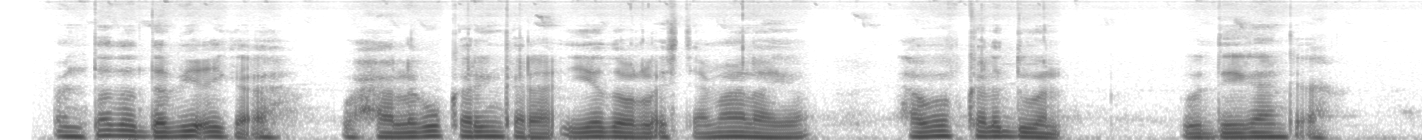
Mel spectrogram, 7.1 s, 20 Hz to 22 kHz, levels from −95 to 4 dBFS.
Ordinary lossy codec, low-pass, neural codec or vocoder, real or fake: none; none; none; real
